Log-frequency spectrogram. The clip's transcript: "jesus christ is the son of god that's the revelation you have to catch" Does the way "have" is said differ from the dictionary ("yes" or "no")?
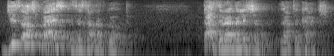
yes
